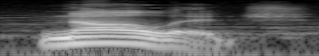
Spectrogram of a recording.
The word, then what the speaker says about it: knowledge: something like kanava kanava now we have a silent K so we don't say Kuna we say hmm no knowledge knave knives we say just hmm and we also have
